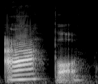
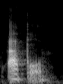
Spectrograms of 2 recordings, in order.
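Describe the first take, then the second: First: "apple" drawn out slowly, first vowel stretched; sounding out. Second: Said in the usual way. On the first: Shown as a demonstration. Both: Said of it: "and was like, in apple".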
